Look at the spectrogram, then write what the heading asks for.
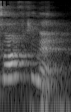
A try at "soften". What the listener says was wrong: It's a silent T, silly. Silent. Silent T.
